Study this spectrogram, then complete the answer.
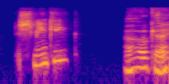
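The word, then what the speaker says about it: Schmincke: Oh, it's Schminky. Oh, Is that okay. how you pronounce that?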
